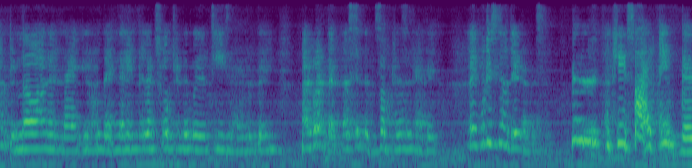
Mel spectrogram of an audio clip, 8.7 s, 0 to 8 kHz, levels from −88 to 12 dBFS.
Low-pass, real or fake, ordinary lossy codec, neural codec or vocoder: 7.2 kHz; fake; none; codec, 24 kHz, 1 kbps, SNAC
